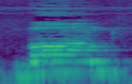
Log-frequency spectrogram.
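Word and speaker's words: bomb: हैं आपके सामने कॉम बम थम ये सारी चीजों को हम लोग पढ़ते कैसे हैं कॉम बम ये जो बी वर्ड होता है ना ये साइलेंट होता है कभी-कभी प्रोनंसिएशन के केसेस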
